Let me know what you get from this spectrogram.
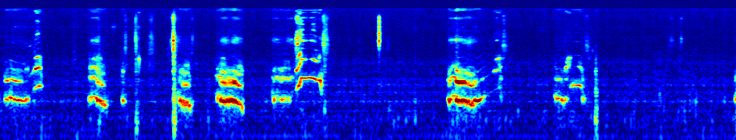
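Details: Indoors one morning, Nala Se, a year-old mother cat rescued as a stray and caring for her litter at Purrfect Pals, urges her kittens awake with a rapid series of about eight bright, wavering meows, some chirping upward, with brief pauses between.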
